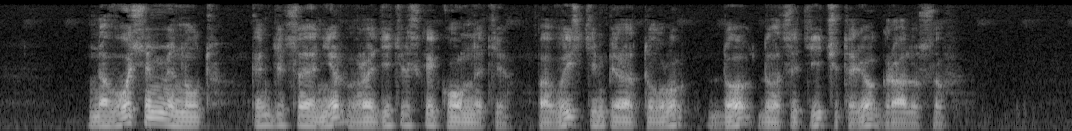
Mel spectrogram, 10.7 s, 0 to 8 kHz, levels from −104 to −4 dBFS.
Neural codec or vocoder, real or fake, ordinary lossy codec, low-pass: none; real; MP3, 48 kbps; 7.2 kHz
